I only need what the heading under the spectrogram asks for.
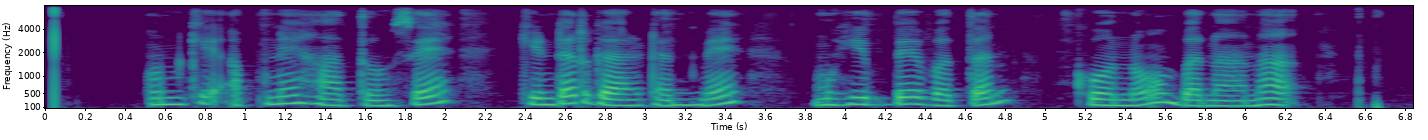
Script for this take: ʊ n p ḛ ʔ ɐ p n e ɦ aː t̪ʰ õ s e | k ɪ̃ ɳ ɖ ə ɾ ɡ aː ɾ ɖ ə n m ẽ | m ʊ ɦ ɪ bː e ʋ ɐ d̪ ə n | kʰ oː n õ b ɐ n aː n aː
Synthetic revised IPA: ʊ n k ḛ ʔ ɐ p n e ɦ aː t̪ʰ õ s e | k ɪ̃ ɳ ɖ ə ɾ ɡ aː ɾ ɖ ə n m ẽ | m ʊ ɦ ɪ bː e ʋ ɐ t̪ ə n | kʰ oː n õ b ɐ n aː n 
